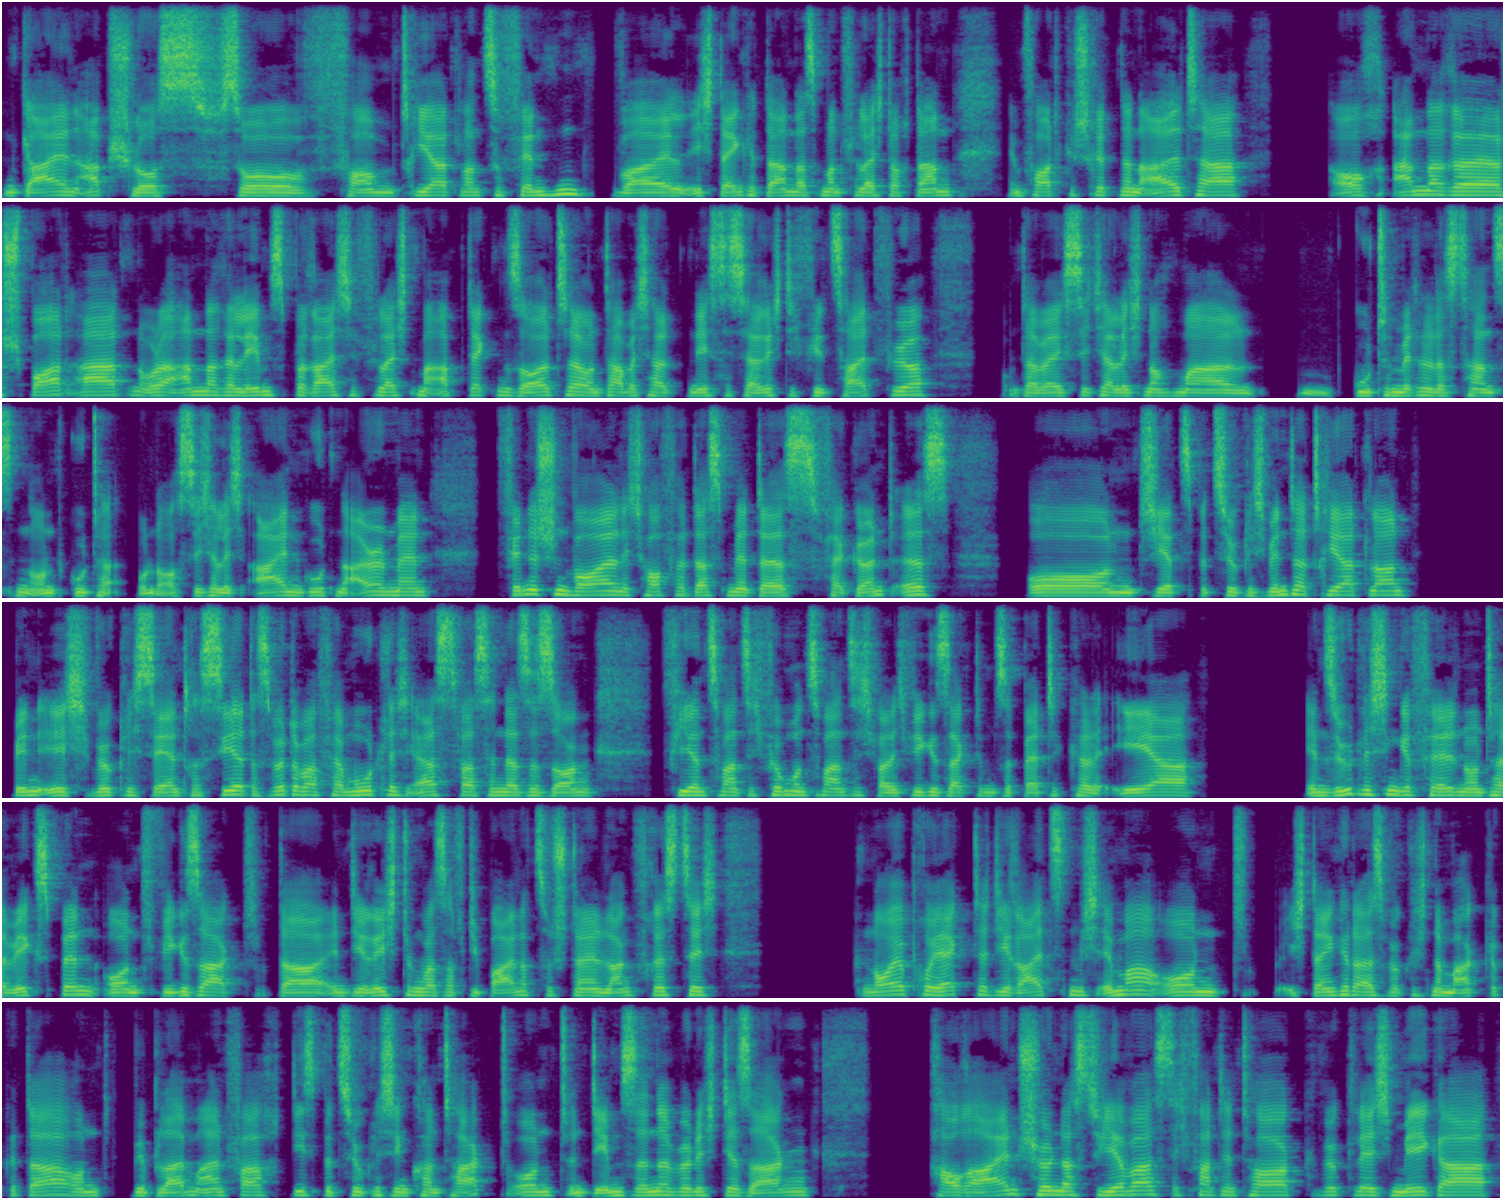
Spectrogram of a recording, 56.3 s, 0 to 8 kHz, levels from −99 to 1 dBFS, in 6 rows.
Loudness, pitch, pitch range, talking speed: -20 LUFS, 135 Hz, 125-145 Hz, 165 wpm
